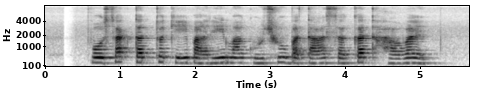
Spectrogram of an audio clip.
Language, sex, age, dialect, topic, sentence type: Chhattisgarhi, female, 25-30, Western/Budati/Khatahi, agriculture, question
